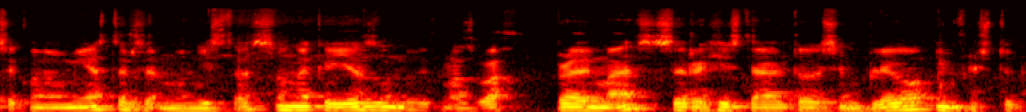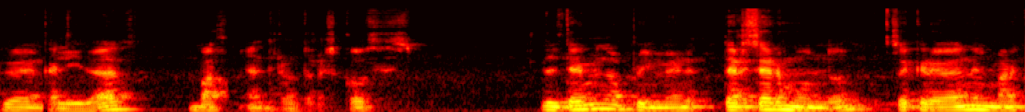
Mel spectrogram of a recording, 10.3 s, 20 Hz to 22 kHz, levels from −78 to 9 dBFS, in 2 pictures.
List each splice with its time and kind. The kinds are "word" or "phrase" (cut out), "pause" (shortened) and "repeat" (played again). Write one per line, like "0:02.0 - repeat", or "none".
0:02.0 - phrase
0:02.7 - pause
0:05.3 - word
0:06.3 - phrase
